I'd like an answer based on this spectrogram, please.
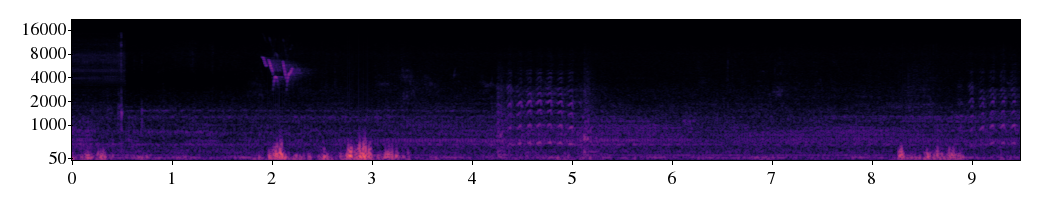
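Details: Morning scene of a young goat suckling milk from its mother. Dull thuds from the feeding come early, then a brief quavering bleat rises midway, and more low bumps close the recording.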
